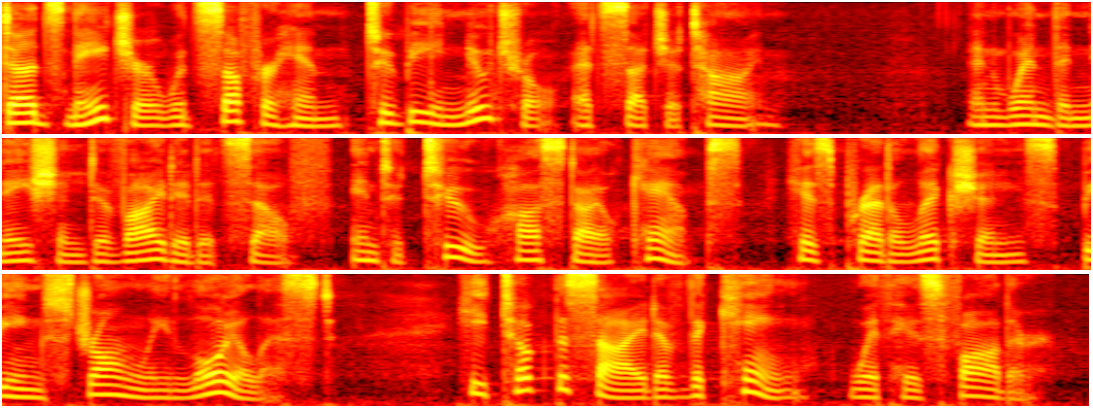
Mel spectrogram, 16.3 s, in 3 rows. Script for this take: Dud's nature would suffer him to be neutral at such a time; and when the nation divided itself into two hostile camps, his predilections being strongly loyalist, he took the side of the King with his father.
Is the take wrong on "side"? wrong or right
right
